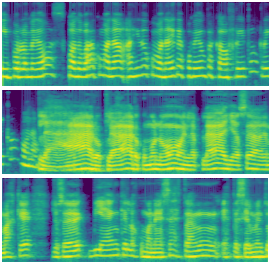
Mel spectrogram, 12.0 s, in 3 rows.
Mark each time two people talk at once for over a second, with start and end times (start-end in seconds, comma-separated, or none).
none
